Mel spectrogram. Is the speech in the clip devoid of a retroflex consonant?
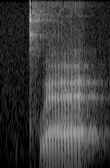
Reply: yes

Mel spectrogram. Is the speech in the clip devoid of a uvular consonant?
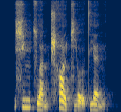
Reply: yes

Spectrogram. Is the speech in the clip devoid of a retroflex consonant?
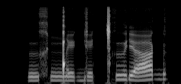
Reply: yes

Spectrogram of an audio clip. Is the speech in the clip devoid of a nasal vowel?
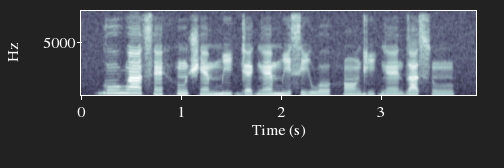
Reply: no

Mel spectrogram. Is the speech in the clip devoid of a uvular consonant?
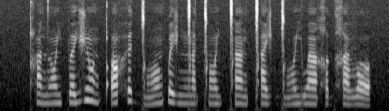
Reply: no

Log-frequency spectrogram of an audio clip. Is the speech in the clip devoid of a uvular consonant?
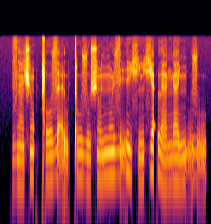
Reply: yes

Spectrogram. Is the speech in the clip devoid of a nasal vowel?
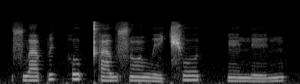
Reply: no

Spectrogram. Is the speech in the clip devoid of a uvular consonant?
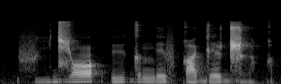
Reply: no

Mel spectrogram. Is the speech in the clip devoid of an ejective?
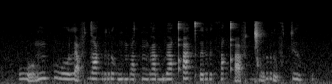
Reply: no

